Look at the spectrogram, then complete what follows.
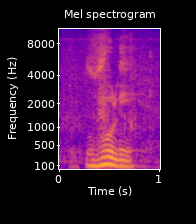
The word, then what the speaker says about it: Wli: Woolly Waterfalls. That's what I was told that the proper pronunciation is.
